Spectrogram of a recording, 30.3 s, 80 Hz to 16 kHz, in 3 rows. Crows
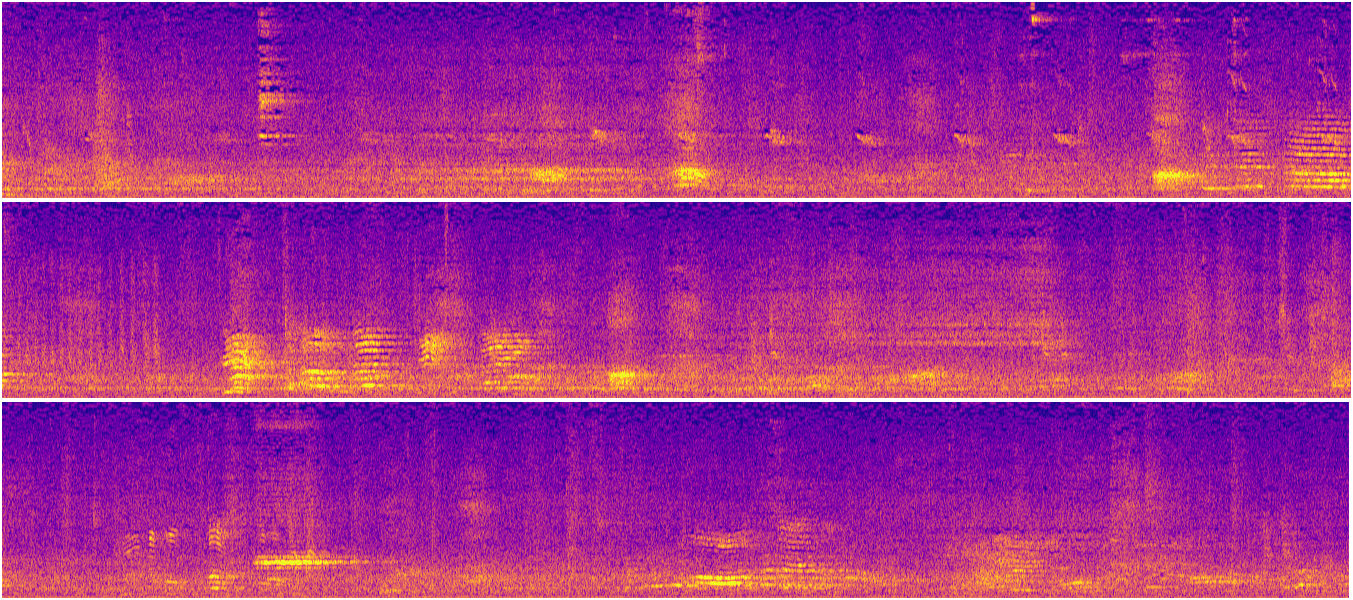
3.8s 5.4s, 8.6s 9.2s, 14.6s 15.3s

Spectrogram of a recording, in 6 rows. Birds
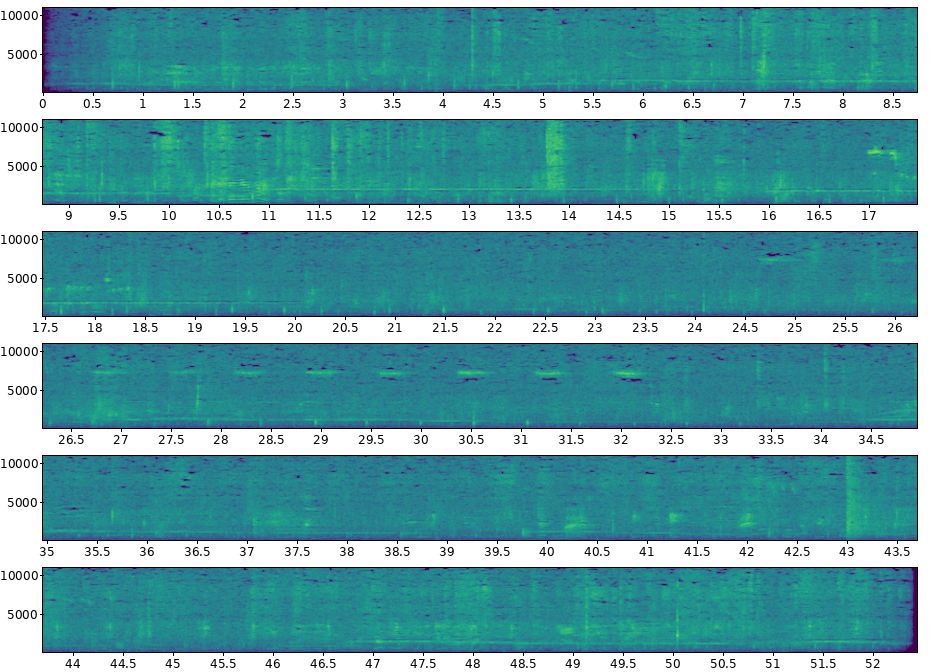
23.3s 39.1s

